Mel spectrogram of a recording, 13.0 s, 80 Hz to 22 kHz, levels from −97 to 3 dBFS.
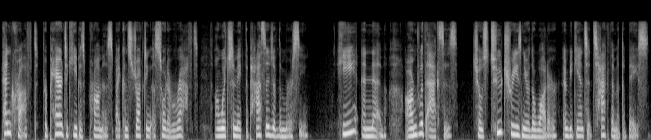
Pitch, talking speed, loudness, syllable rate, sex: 215 Hz, 190 wpm, -19 LUFS, 5.0 syllables/s, female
